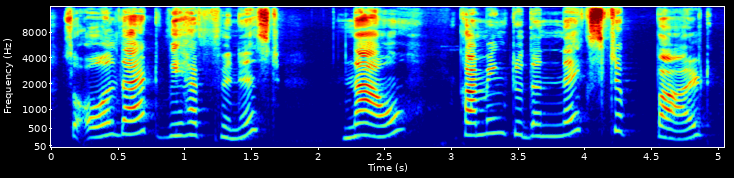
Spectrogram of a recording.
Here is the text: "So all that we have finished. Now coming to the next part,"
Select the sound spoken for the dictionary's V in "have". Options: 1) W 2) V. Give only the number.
2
